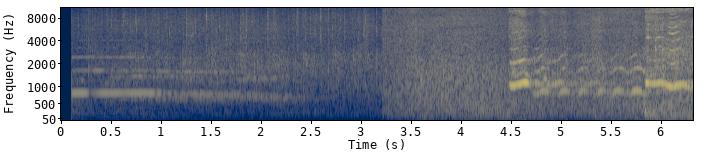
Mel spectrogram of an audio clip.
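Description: Audience applause that swells about three seconds in. About a second and a half later an instrumental song intro comes in with a wavering, vibrato melody line over the clapping.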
